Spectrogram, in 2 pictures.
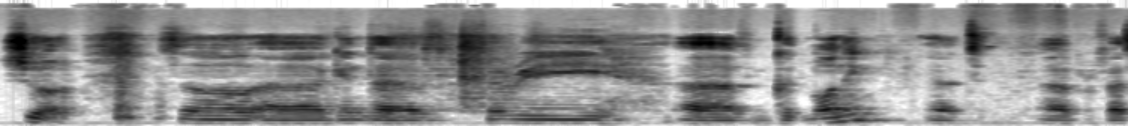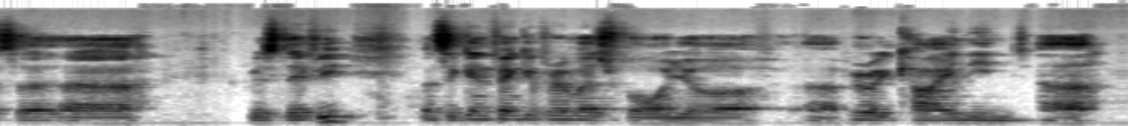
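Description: A man's voice: on the low side, fairly even intonation, a little slow, a little mellow, slight background noise. Hesitant male academic. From Hong Kong. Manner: hesitant, frequent fillers, formal phrasing. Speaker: guest author, political science professor. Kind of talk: academic podcast interview. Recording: roomy echoey sound.

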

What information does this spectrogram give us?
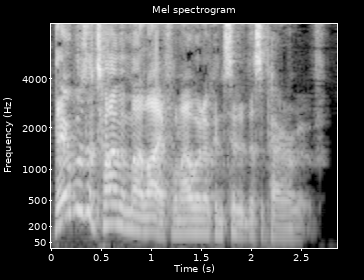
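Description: A man's voice: medium pitch, wildly swooping pitch, rapid-fire, fairly bright tone. A man co-hosting a podcast in a casual, eager way, often stumbling and repeating words. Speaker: podcast co-host. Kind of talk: casual chat.

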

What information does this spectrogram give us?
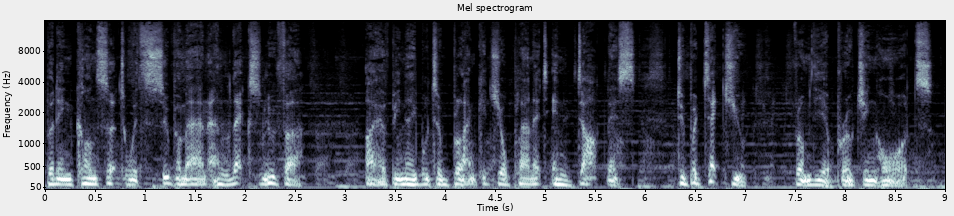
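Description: An actor playing a pompous alien android who poses as a benevolent deity, speaking formally and grandly in an audio drama. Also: male voice, on the low side, fairly even intonation, moderate pace, gravelly, darkish tone, soft background music. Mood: solemn, grandiose.

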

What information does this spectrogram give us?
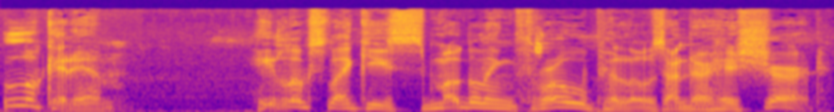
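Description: Gruff skeptical adventurer, creaky mid-pitched voice, very animated, wry, fantasy audio drama. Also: male voice, normal speed, no room sound, exaggerated voice. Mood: scornful. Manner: dismissive, wry. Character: gruff, skeptical male adventurer in a magical land.

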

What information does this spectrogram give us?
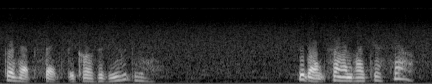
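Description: An actress playing a gentle, worried older aunt in a 1940s radio drama, speaking softly and hesitantly. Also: female voice, low-pitched, expressive, moderate pace, breathy edge, exaggerated voice, rough recording.

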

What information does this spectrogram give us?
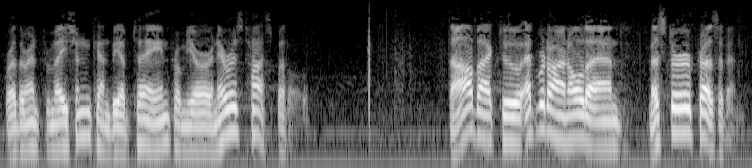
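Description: A man's voice: mid-range voice, lively intonation, normal speed. A man announcing in the formal style of 1940s radio. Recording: thin, narrow-band old radio broadcast.

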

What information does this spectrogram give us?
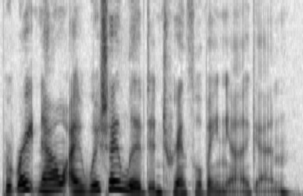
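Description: A woman's voice: medium pitch, big pitch swings, moderate pace, vocal fry, dry recording. A woman voicing an eager, earnest, homesick young vampire girl from a children's storybook. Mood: wistful, sad. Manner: exclaiming, earnest.

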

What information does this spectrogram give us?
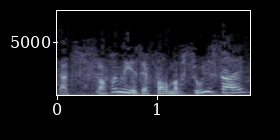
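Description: An actor playing a jaunty, coolly ruthless French investigator with a French accent and blithe, formal phrasing in a 1940s radio drama. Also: male voice, sits high, sing-song, fast talker. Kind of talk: 1940s radio adventure acting. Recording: muffled, hissy vintage radio.

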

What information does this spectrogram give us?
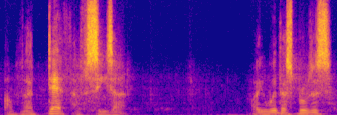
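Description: An actor in a classic radio drama playing a scheming, persuasive Roman noble, insinuating and deliberate in his delivery. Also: on the low side, animated, bright, forceful tone, slight background noise. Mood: conspiratorial.

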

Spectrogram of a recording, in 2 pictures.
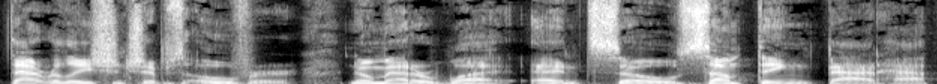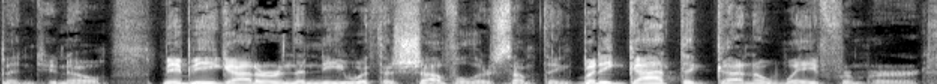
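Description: A man's voice: mid-range voice, expressive, moderate pace, few pauses, no room sound, clean studio sound. A man co-hosting a book podcast, talking through his reading in a conversational way with repeated words and asides. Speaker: co-host of a book discussion podcast. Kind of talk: conversational literary discussion.

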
